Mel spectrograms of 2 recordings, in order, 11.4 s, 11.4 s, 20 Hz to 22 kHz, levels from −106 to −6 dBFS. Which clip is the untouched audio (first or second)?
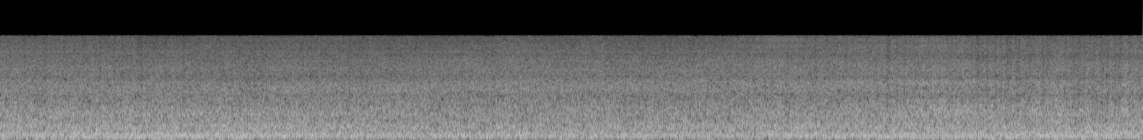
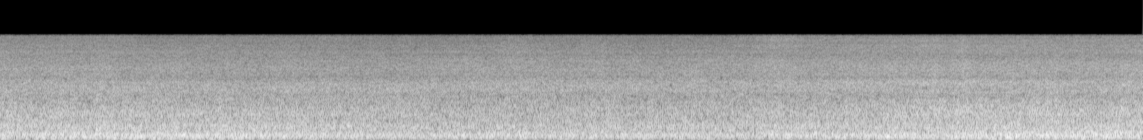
first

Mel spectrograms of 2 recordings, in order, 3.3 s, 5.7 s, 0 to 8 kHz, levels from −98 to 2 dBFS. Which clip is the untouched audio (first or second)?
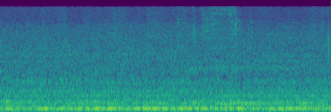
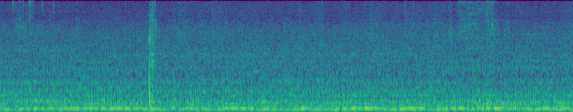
first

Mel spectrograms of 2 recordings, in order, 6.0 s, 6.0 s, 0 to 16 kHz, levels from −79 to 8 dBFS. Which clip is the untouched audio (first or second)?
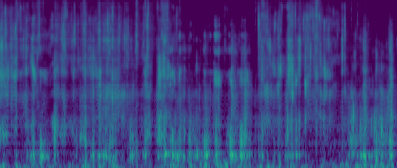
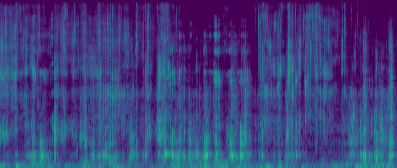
second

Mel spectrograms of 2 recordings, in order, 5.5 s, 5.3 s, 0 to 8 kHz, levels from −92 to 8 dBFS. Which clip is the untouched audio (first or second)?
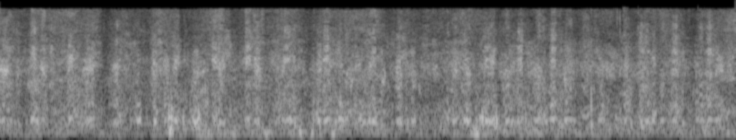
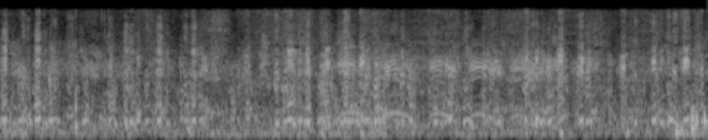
second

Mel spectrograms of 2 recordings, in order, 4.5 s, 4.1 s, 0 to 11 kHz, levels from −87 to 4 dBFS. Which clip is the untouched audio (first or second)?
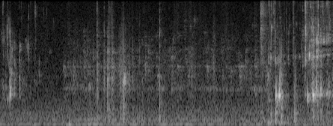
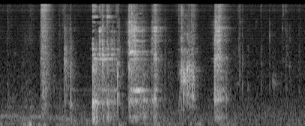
first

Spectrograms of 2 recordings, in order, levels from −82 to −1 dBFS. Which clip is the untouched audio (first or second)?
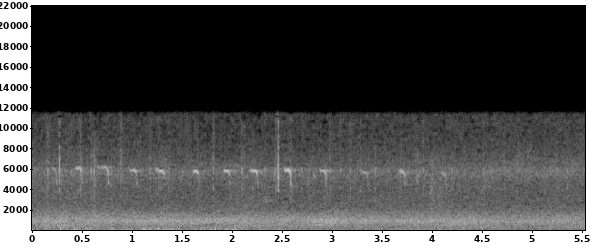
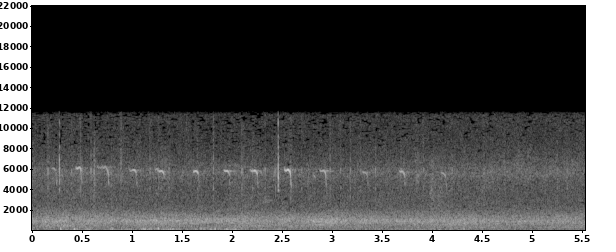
second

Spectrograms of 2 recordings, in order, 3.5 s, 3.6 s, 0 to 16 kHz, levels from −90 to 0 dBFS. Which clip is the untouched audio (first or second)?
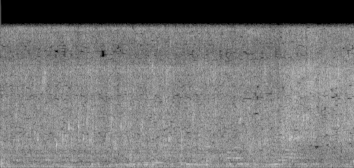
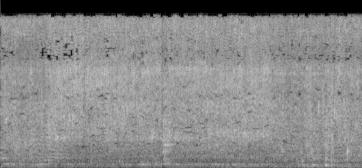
first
